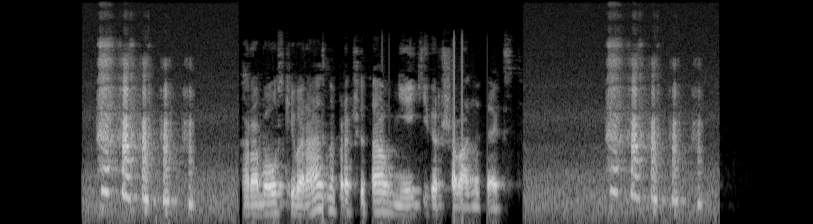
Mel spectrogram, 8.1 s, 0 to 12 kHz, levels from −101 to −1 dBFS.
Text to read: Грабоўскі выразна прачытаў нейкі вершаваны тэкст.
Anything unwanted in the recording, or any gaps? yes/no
yes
